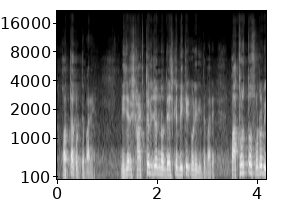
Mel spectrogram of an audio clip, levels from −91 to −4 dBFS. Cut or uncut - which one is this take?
uncut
